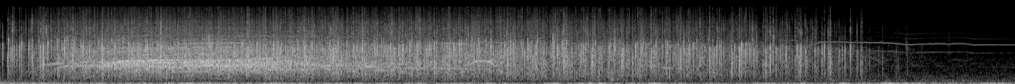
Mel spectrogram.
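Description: Audience applauding and cheering for a marching band, loud at first and dying away about nine seconds in. A thin, held high tone sounds near the end.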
